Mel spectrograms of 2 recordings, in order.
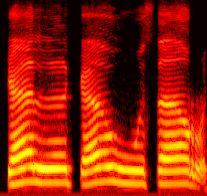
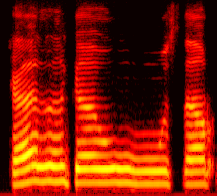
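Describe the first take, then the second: First: The vowel in kausar is kept short. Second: The vowel in kausar is drawn out long.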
